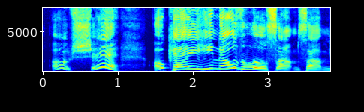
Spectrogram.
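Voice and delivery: high, surprised and impressed; impressed woman. Retold or imitated. Women surprised by a guy's language, high and impressed. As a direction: lift the voice in happy surprise. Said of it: "it does get them like".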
